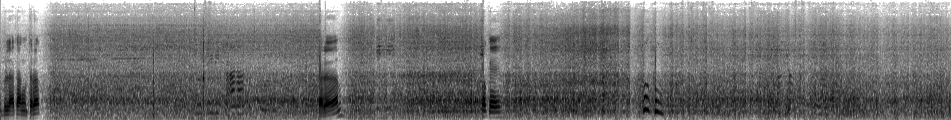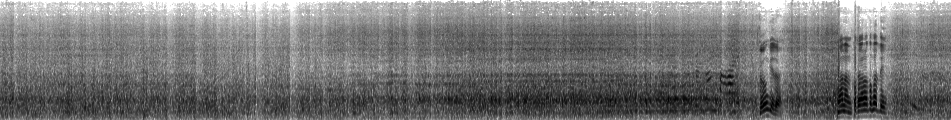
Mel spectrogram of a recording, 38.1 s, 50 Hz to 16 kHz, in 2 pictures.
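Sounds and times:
motorcycle engine riding: 0.0 - 38.0
wind rush on microphone: 0.0 - 38.0.

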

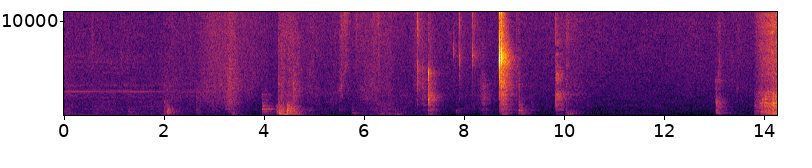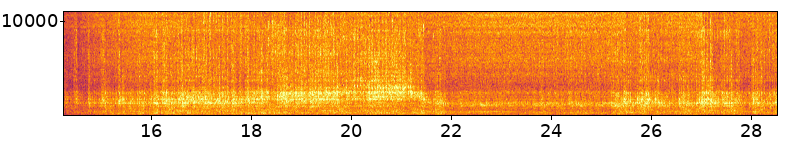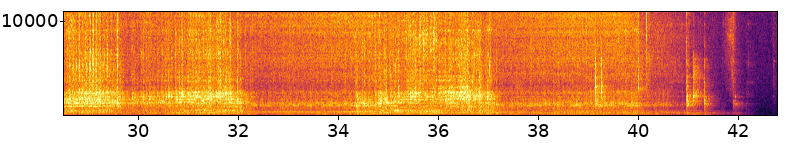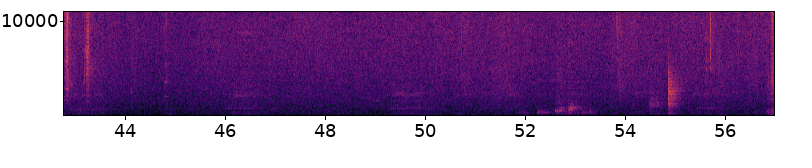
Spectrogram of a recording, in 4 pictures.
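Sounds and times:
drill bit grinding through wood: 13.8 - 41.0
drill press motor hum: 13.9 - 41.7.

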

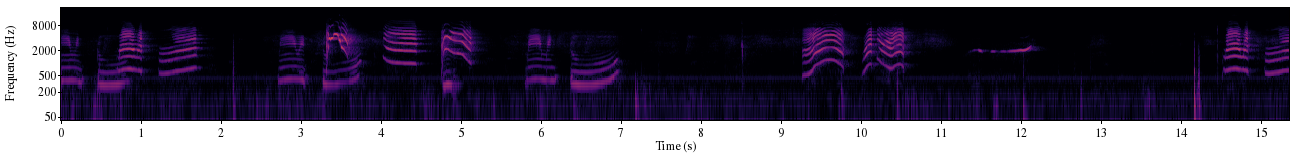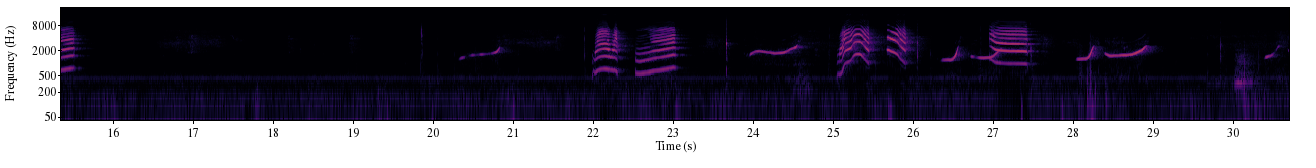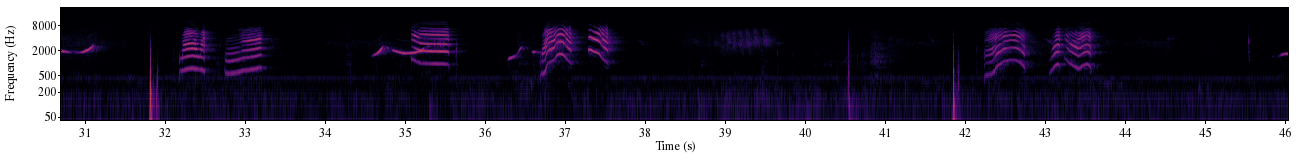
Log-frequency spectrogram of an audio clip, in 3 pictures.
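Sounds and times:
parakeet whistled calls: 3.2 - 6.1, 9.2 - 12.3, 25.0 - 26.0, 26.6 - 29.1, 34.5 - 37.8, 42.2 - 43.8.

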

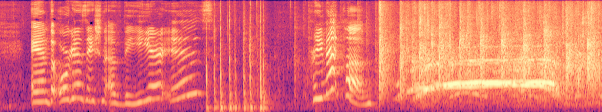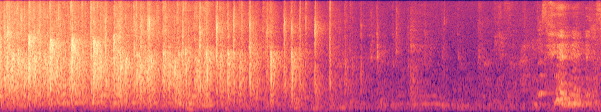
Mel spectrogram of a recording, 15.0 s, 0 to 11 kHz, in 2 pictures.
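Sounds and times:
audience applauding: 4.7 - 12.2
person cheering: 5.0 - 7.1.

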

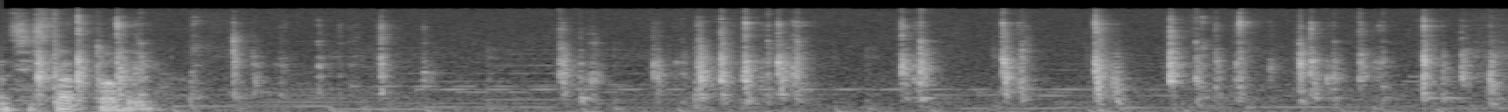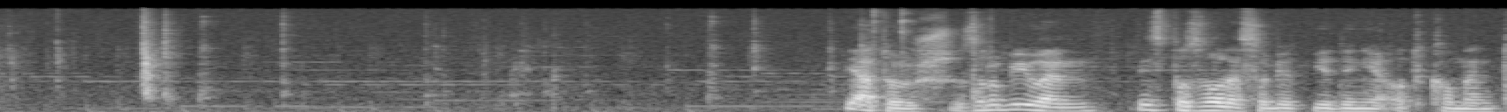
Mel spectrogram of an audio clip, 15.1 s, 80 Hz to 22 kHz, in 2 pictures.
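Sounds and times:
computer keyboard typing: 0.0 - 9.1.

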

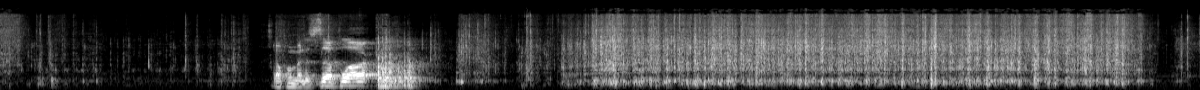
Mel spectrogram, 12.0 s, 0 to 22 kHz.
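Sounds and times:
plastic bag of powder shaken: 0.0 - 1.2, 4.5 - 12.0.

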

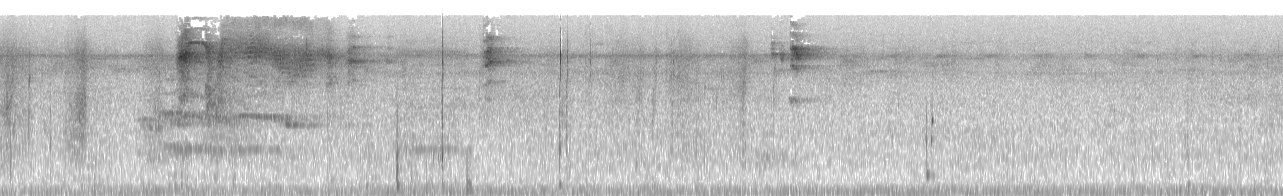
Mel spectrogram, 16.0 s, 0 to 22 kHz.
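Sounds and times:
faint high insect buzz: 0.0 - 6.3.

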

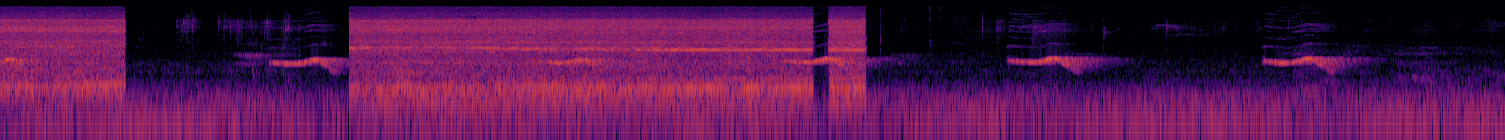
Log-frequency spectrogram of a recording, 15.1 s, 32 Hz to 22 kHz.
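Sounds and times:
mixer grinder whirring: 0.0 - 1.3, 3.5 - 8.7.

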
